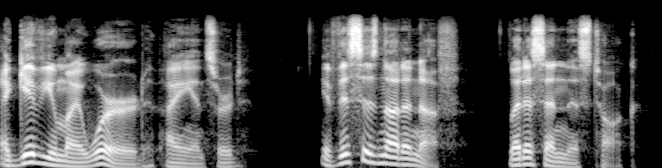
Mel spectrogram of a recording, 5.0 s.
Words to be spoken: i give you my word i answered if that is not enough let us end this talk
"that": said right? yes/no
no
